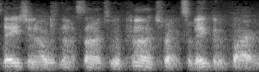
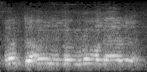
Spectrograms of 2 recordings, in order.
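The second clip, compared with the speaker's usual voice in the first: higher, punchy exclamation; mock warning; 10 semitones higher than usual. Warning Craig about ruining the rollout, high and emphatic. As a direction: hit fuck hard like a warning. Same clip repeated.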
